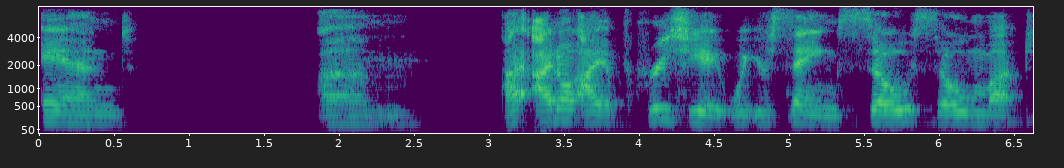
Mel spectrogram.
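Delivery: overcome, emotional, halting restarts, words tripping over each other. A mother thanking someone for what they said, overcome with emotion. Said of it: "I can't even communicate clearly because I'm so emotional right now".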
